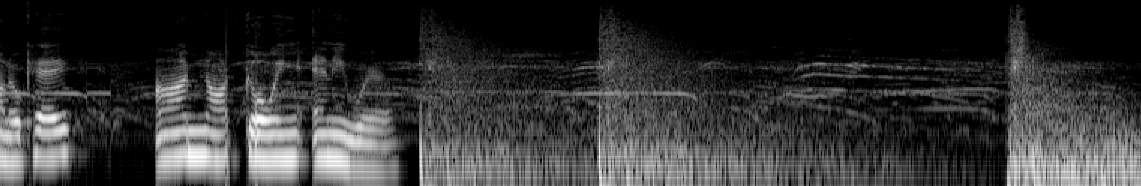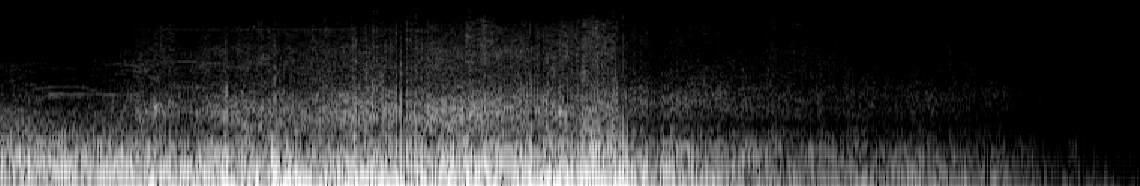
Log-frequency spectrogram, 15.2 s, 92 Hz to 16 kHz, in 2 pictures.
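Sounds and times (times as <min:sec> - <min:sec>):
speech: 0:00.0 - 0:02.8
bomb explosion sound effect in a drama: 0:02.8 - 0:06.0, 0:06.7 - 0:15.0.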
